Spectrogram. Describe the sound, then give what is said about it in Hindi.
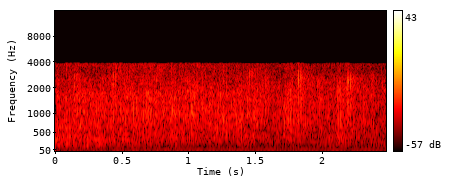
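Applause from an audience after a stage performance, a dense, continuous patter of clapping held at a steady, moderate level throughout. “एक बार फिर पुनः जोरदार तालियां”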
